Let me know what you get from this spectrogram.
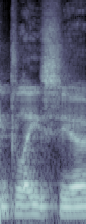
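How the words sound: Glacier is pronounced the American way. "I say glacier much in the same way that Americans do"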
